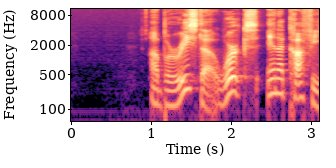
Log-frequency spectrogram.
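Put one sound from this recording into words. A man speaks clearly and expressively, close to a microphone.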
